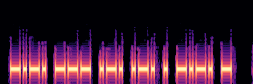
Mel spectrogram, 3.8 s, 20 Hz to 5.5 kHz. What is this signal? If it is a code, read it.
Morse code, heard as a keyed tone, about 25 wpm, 500 Hz. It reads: CORRECT
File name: 632 words / 632 Words 25WPM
